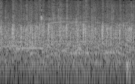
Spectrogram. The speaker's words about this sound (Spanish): Un aplauso para todos ellos y ellas.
